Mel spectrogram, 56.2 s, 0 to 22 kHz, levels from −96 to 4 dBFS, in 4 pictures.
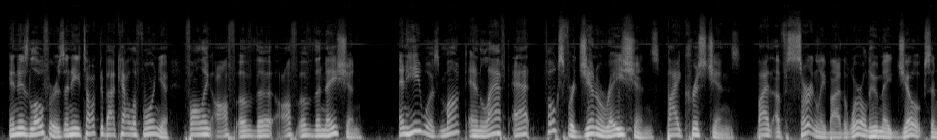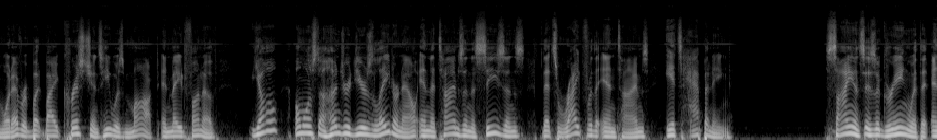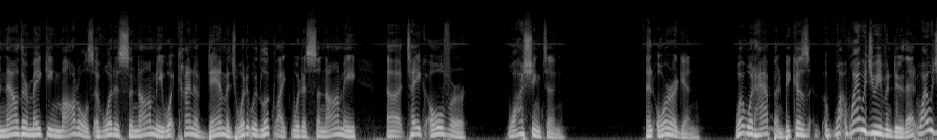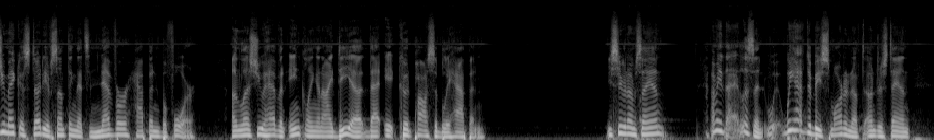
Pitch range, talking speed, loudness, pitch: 115-165 Hz, 165 wpm, -29 LUFS, 140 Hz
